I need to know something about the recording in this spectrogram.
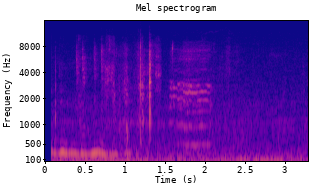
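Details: Domestic cat talking at birds: a drawn-out, wavering low meow, then a short harmonic chirping trill, with a few faint sharp high ticks in the background.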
